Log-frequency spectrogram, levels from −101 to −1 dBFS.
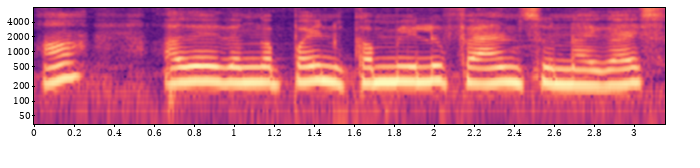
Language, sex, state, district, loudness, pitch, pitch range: Telugu, male, Andhra Pradesh, Annamaya, -11 LUFS, 245 Hz, 235-250 Hz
